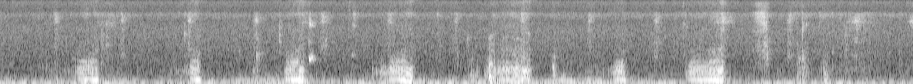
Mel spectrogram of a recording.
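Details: Lily, a pet rabbit, snoring as she sleeps: short, low, throaty snorts with rough harmonics come roughly every one and a half seconds, some drawn out, over a steady low indoor hum.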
